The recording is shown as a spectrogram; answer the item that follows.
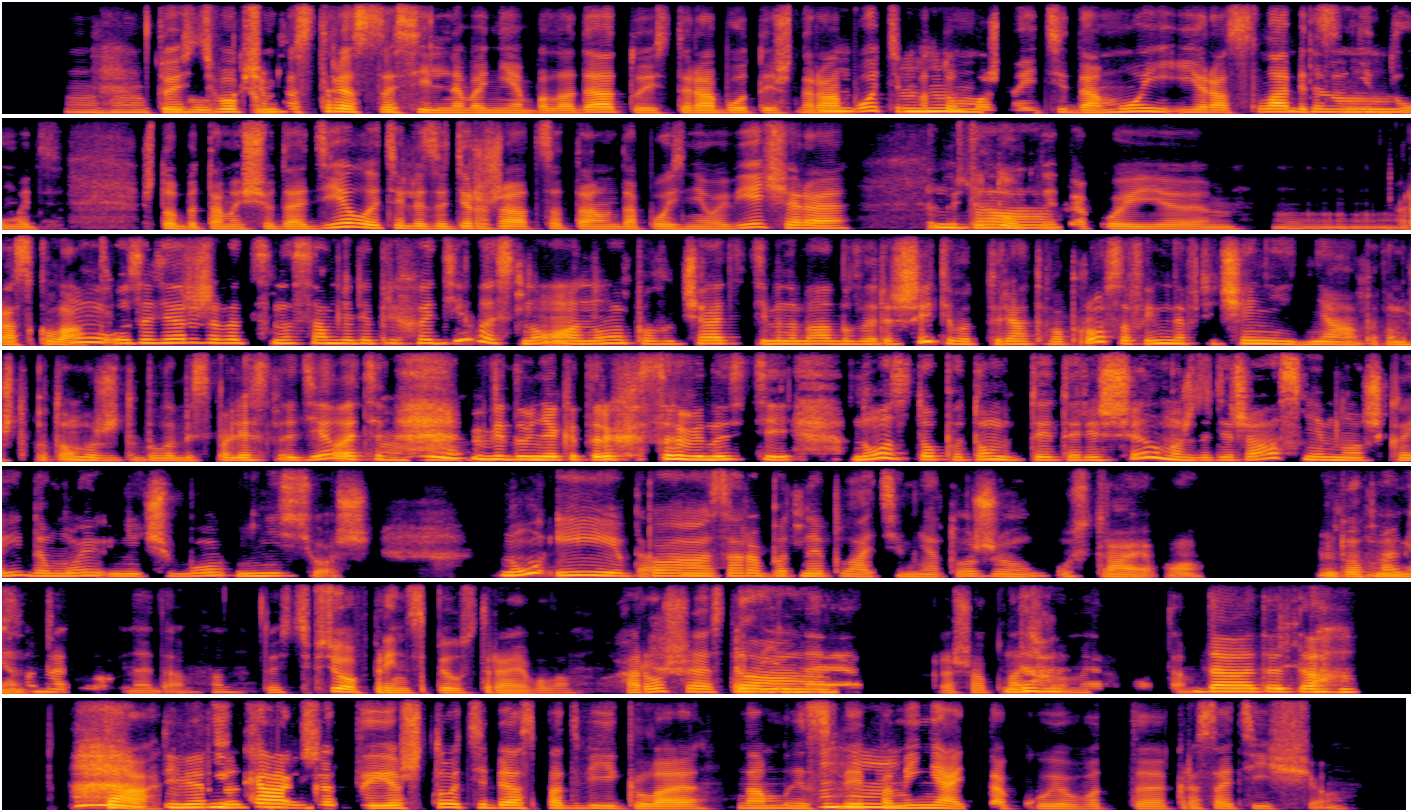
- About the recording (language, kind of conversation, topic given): Russian, podcast, Как вы решаетесь уйти со стабильной работы?
- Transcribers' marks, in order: other background noise; laughing while speaking: "особенностей"; unintelligible speech; chuckle; tapping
